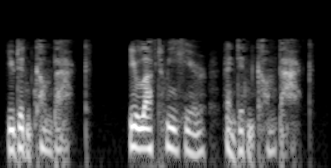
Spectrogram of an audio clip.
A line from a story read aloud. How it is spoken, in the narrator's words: whispering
